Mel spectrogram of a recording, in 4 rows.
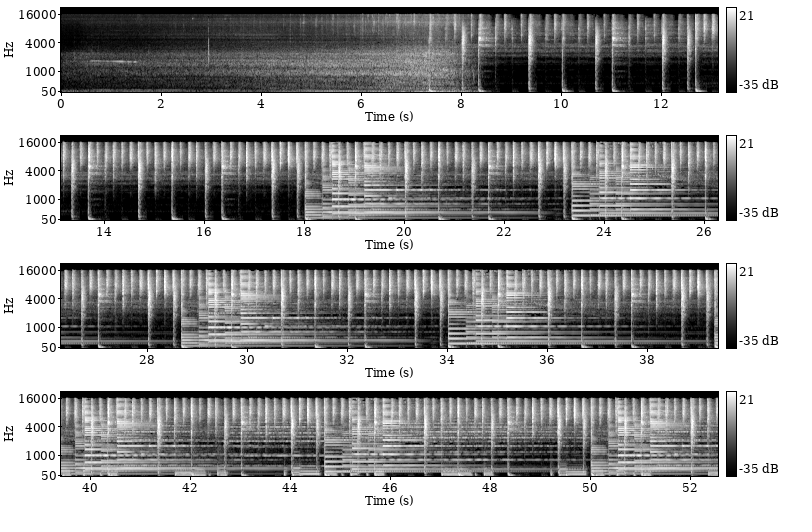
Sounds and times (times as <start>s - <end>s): Car: 0.0s - 8.4s
Music: 7.3s - 52.5s.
